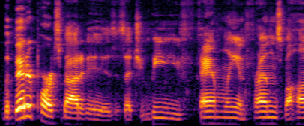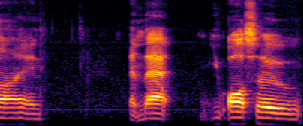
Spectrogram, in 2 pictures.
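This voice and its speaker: A man with an average-pitched voice delivers an unscripted, reflective monologue to an online audience. He talks in a philosophical way, breaking phrases with pauses and correcting himself along the way. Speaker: ASMR video creator. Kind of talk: unscripted musing monologue to viewers during a mukbang.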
